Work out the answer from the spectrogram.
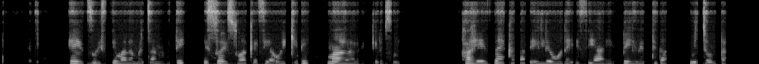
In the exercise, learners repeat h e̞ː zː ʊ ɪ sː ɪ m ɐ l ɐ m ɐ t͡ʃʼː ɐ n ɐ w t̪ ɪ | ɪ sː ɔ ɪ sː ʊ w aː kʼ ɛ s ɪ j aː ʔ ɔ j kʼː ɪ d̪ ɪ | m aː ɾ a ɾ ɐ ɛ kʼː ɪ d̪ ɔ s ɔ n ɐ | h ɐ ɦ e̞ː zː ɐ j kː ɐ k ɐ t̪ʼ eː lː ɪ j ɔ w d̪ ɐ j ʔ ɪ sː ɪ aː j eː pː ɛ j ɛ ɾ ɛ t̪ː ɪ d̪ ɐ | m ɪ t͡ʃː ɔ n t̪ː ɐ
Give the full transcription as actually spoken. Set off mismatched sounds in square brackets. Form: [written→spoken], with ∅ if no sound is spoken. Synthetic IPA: h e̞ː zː ʊ ɪ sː ɪ m ɐ l ɐ m ɐ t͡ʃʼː ɐ n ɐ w t̪ ɪ | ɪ sː ɔ ɪ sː ʊ w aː kʼ ɛ s ɪ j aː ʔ ɔ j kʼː ɪ d̪ ɪ | m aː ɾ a ɾ ɐ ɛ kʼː ɪ d̪ ɔ s ɔ n ɐ | h ɐ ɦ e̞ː zː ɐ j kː ɐ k ɐ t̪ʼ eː lː ɪ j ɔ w d̪ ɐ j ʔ ɪ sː ɪ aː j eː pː ɛ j ɛ [ɾ→l] ɛ t̪ː ɪ d̪ ɐ | m ɪ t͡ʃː ɔ n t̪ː ɐ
